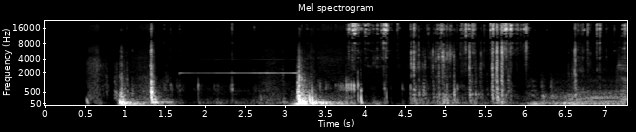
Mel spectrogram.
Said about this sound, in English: Now we're in Greg's car driving down the road. Greg's driving and got the tunes down low, and we're looking out to find this first gal out walking around.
